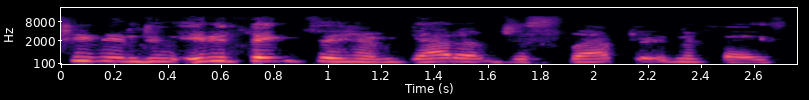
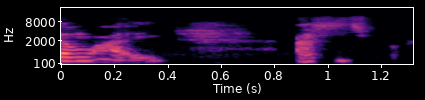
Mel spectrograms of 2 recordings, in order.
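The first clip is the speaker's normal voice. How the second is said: usual speaking voice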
